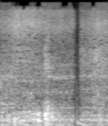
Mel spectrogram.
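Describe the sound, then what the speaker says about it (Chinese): Braising sauce for yellow catfish with pickled chilies reducing over high heat, a loud continuous sizzling hiss with a brief dip near the end, close and alone. "大火收汁，收至汤汁粘稠"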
